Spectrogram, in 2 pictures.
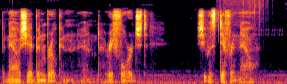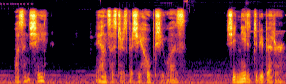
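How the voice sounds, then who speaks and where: A man reading scripted audiobook fiction in a dramatic, intense way with deliberate emphasis. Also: low-pitched, vocal fry, a bit bright, dull audio. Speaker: narrator. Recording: faint noise behind voice.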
